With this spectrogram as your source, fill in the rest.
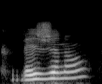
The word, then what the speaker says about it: provisional: good good yes so stress on that second syllable provisional I really I don't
